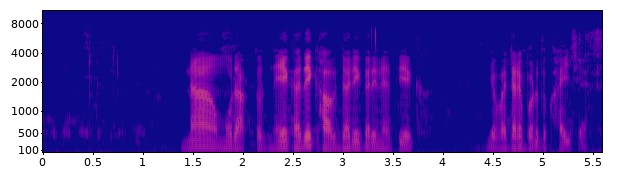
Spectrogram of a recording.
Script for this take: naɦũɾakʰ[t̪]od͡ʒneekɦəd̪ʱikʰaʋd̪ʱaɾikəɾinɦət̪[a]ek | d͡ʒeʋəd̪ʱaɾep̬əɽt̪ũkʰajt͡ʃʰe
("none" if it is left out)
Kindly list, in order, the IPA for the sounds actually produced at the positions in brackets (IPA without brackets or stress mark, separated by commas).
t̪, i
